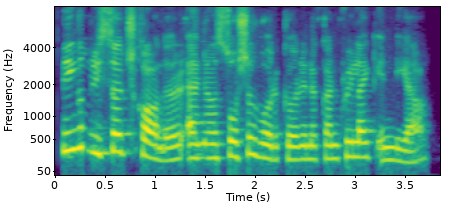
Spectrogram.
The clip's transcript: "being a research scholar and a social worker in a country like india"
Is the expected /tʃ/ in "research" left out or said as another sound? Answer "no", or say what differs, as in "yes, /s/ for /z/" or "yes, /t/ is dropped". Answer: no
